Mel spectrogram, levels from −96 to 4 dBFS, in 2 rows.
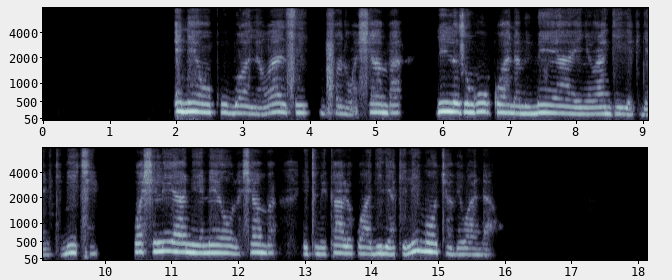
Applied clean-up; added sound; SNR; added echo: neural mask model Resemble Enhance denoiser.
